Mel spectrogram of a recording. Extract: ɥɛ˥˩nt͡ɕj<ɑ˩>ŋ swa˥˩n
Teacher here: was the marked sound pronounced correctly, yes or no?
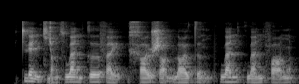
yes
